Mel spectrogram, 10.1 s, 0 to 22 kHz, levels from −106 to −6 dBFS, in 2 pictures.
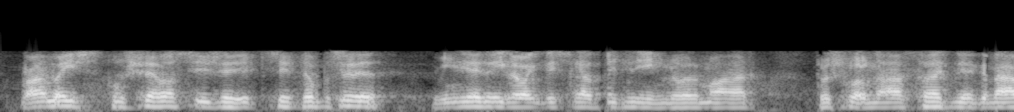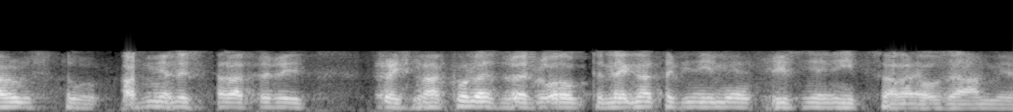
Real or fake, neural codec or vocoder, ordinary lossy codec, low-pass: fake; codec, 24 kHz, 1.5 kbps, HILCodec; AAC, 16 kbps; 7.2 kHz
